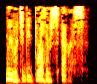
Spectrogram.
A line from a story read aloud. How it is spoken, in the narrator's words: Deimos said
